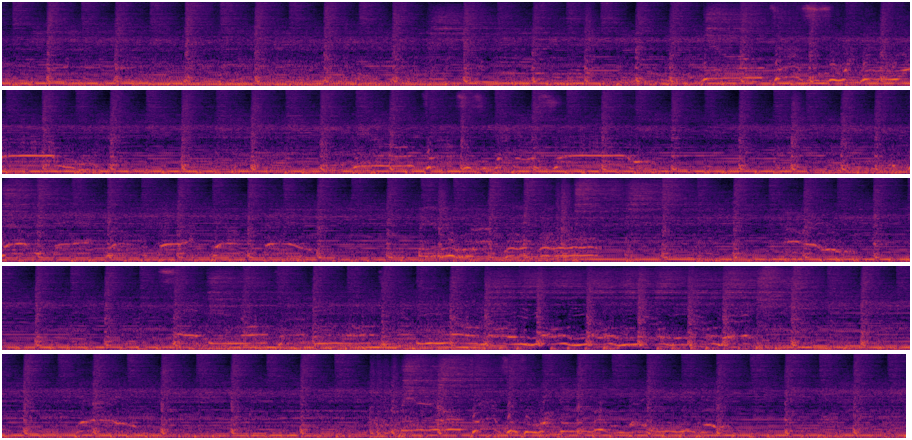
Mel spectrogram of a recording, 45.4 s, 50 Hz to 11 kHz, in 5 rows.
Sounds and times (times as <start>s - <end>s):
Rock and roll: 0.0s - 45.3s.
